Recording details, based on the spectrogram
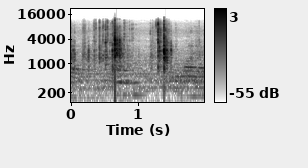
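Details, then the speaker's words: Dapol track cleaning wagon with polishing wheel: light, irregular clicks over quiet running hum from a ball bearing in the fluid tank that controls fluid flow to the sponge pad; normal behaviour, not a fault. "now if you hear that clicking that is the result like a a board bearing inside the tank and you've got to be very careful you don't lose that because it actually controls the flow of fluid to that sponge"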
